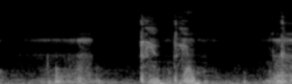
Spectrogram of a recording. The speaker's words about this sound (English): You just let it out. Cough it out. It's all right. Cough it out, you get it over with. All right. I'm back. So, yeah, exactly. Just cough it out.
